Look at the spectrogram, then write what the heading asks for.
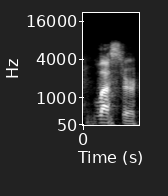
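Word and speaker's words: Leicester: American outlaw Chicago gay they didn't beat my leister city though ray Lester Lester but you're pronouncing it wrong the lifelog fed you know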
